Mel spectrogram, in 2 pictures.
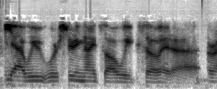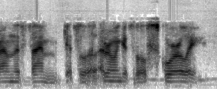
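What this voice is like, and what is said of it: Tired-sounding voice. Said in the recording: “you sound so tired right now”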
